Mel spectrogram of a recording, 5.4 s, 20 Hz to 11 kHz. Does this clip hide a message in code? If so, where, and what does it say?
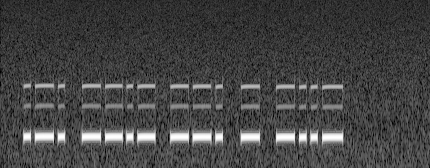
Yes: Morse code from 0.2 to 4.3 s, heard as a keyed tone, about 17 wpm, 640 Hz. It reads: RQGTX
